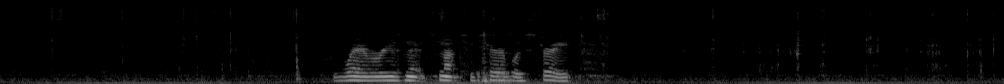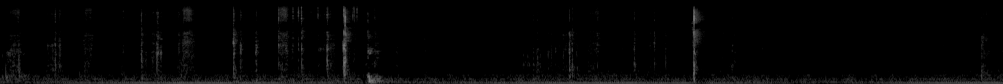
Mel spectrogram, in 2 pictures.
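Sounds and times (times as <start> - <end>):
scissors snipping paper: 7.1 - 13.8, 15.2 - 17.5.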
